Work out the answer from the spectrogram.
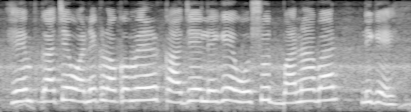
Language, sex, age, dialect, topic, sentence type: Bengali, female, 18-24, Western, agriculture, statement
